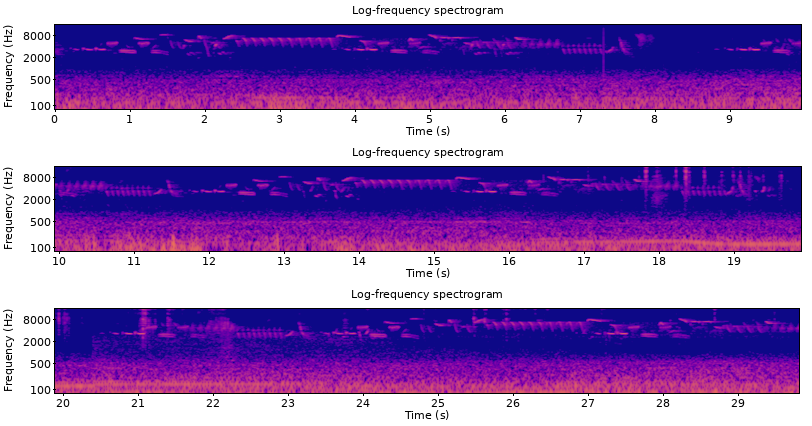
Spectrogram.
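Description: Small birds chirping in short repeated phrases over a steady low rumble of outdoor background noise.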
